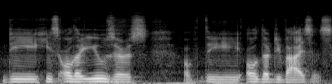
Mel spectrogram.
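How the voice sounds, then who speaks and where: This man speaks with a Spanish accent at a medium pitch. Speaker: tech video blogger. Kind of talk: casual product commentary. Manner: halting, many fillers.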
